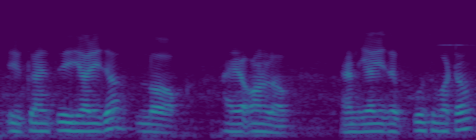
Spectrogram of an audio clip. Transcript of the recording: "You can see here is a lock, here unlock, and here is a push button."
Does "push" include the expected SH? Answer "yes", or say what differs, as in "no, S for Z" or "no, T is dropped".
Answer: no, S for SH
